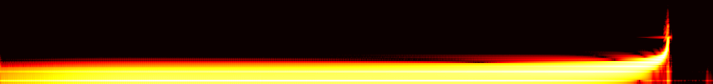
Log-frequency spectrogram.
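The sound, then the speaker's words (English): A sonified gravitational-wave chirp of two black holes spiraling together and merging: a loud, pure low tone holds steady, then sweeps sharply upward in pitch and cuts off abruptly. “Here's what it sounds like when two black holes spiral into each other.”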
